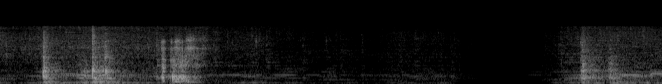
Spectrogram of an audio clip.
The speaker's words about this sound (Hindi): इसको प्याज इस तरीके से हम ब्राउन कर लेते हैं।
